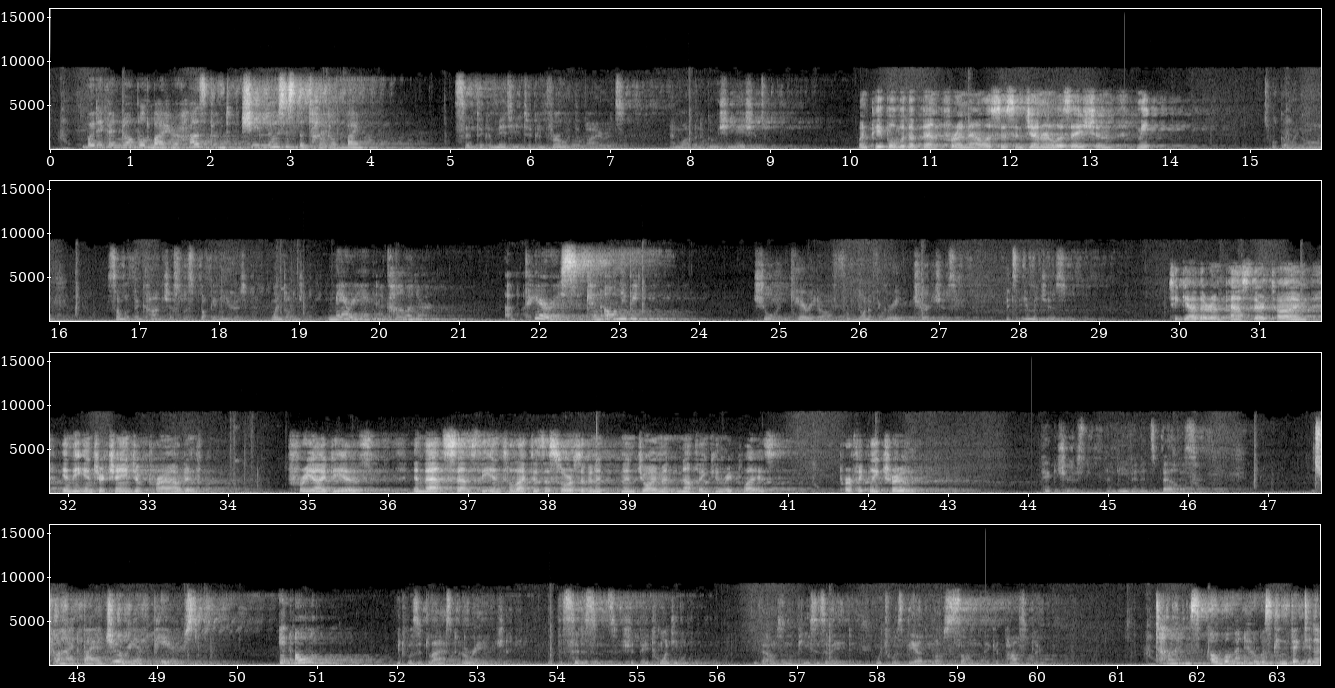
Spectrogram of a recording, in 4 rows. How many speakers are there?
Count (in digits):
3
